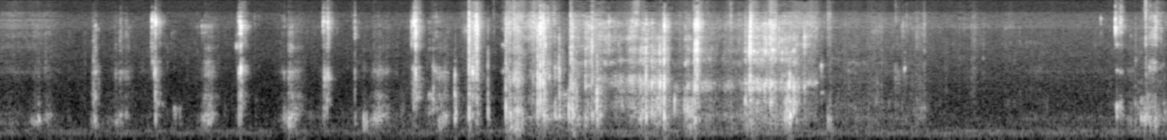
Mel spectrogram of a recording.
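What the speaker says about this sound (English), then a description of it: "I should have put ASMR with all this crunching I'm doing" Loud, close crunching and chewing from someone eating a crisp snack, with a dense run of bites and crunches in the middle and sparser, isolated crunches before and after.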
